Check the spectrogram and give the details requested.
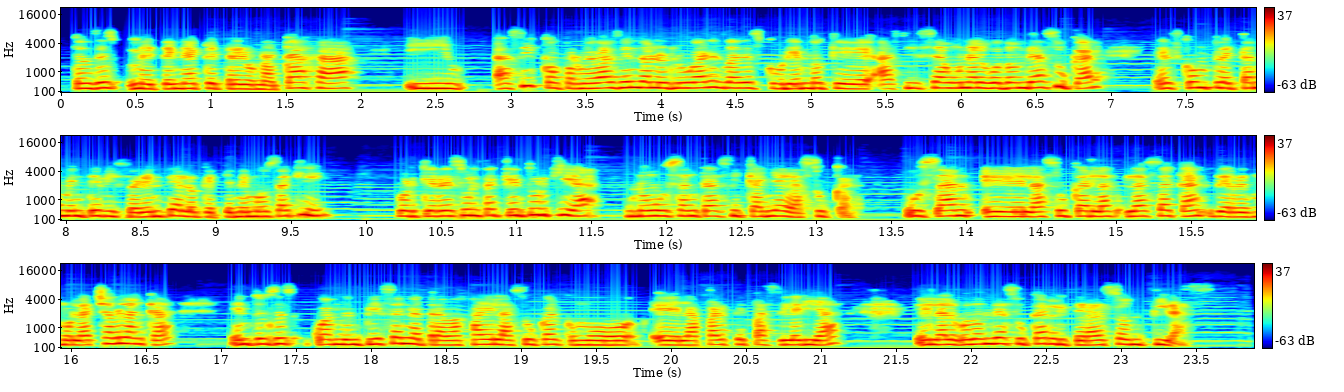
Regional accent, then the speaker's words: Mexico; como buena mexicana

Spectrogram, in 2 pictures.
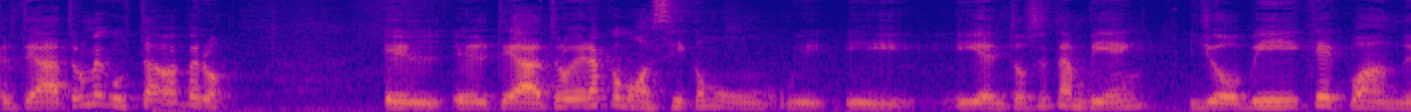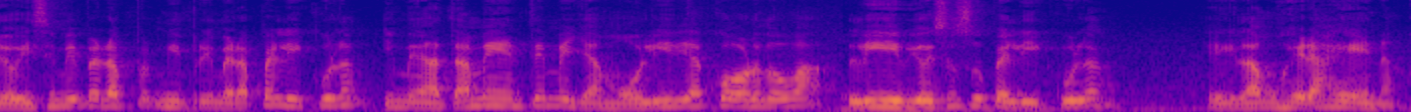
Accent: Venezuela; yo soy venezolano, yo sé cómo es el llano aquí

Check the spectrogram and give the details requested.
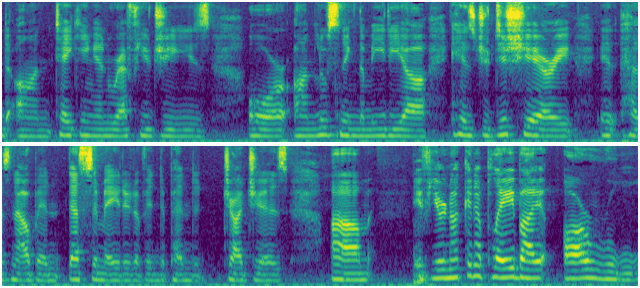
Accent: Hungary; first language Hungarian; English is a second language; it happens to be my homeland and Hungarian is my mother tongue

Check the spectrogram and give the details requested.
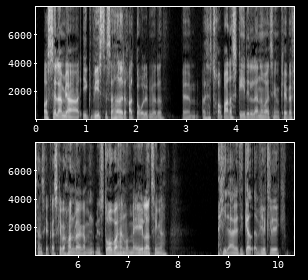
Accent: Copenhagen, Capital Region of Denmark, Denmark; jeg kommer jo fra The Hood, kommer fra Tingbjerg, og vokset op alene med min far

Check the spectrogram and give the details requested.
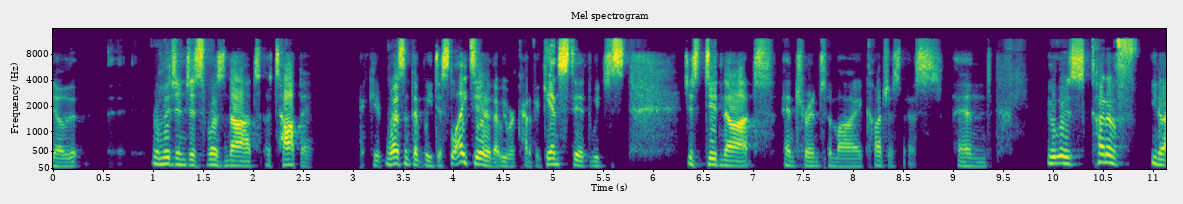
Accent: Canada; despite being Canadian

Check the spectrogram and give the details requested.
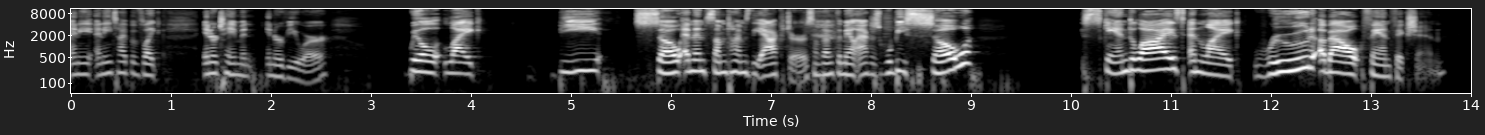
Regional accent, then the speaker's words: Memphis, Tennessee, United States; we're from Memphis.

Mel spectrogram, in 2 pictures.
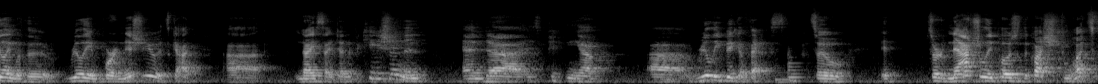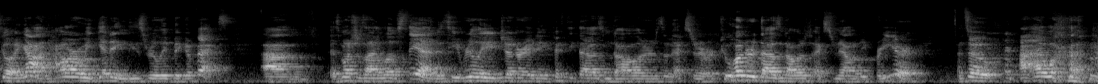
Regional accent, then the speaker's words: Cleveland, Ohio, United States; I grew up in Cleveland, and everyone I went to school with went to Ohio State in Columbus.

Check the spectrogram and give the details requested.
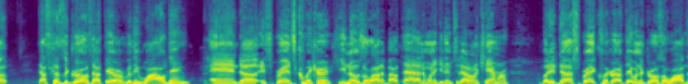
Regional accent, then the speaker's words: Los Angeles, California, United States; I'm from LA.

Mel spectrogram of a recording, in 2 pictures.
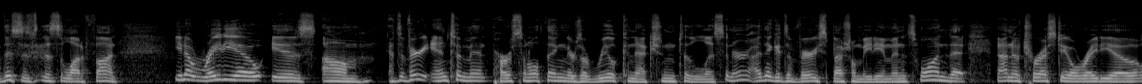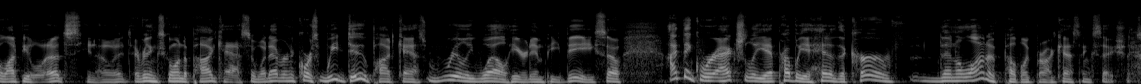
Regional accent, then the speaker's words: the South, United States; also born or lived in San Diego, California; now in Mississippi, United States; I'm from the South originally

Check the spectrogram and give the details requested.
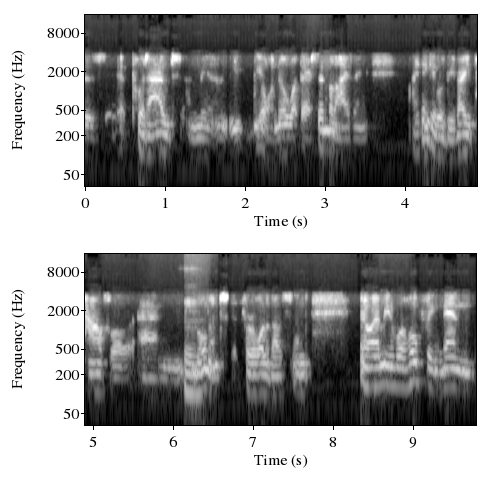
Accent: Cork, Munster, Ireland; moved away; also born or lived in Dublin; I lived in Dublin. I'm from Cork. I lived in Dublin for many years.

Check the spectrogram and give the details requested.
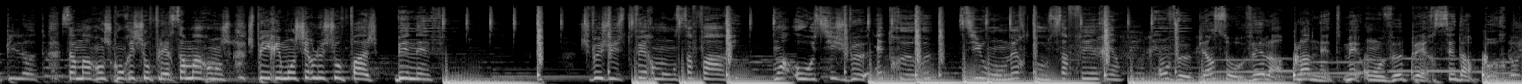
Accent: Rouen, Normandy, France; moved away as an adult; now in Paris, France; j'ai grandi à Rouen

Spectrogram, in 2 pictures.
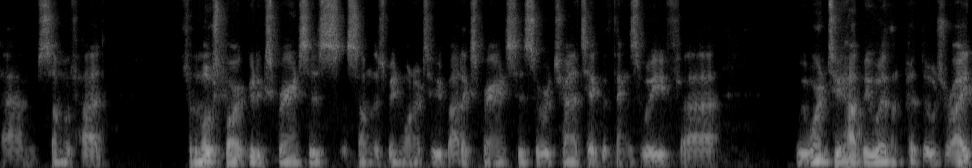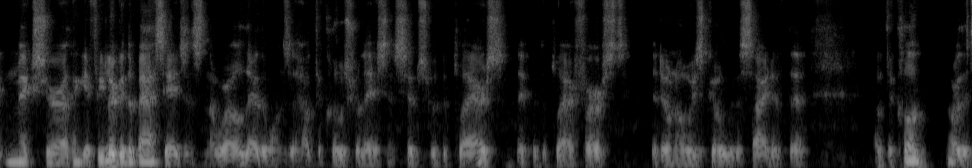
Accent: Northern Ireland, United Kingdom; moved away as an adult; also born or lived in Northampton / Belfast; now in Texas, United States; Northern Ireland's a great country. It'll always be home to me anyway.

